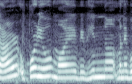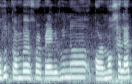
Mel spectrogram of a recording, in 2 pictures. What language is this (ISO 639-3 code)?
asm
